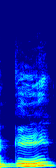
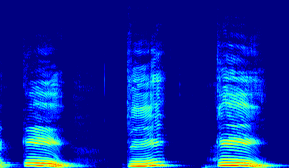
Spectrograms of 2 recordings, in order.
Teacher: छोटी ई की मात्रा जो है की को हम लोग सॉफ्टली पढ़ेंगे की और यह बड़ी ई की मात्रा है तो पढ़ेंगे थोड़ा सा जोड़ लगाकर की थोड़ा खींच करके पढ़ेंगे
